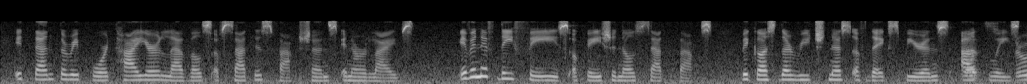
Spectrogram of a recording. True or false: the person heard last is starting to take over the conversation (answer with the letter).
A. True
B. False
A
